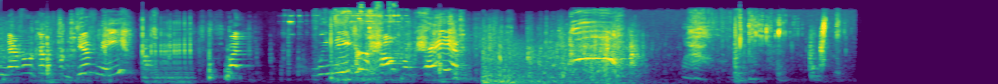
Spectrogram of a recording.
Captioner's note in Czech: divná exploze, Laura křičí a ... roztéká se?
